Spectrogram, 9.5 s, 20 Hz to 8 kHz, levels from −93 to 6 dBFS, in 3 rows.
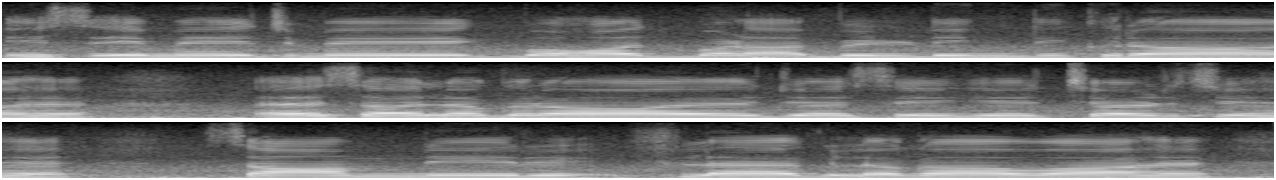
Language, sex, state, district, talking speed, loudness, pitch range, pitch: Hindi, male, Bihar, Kishanganj, 145 wpm, -12 LUFS, 225-235 Hz, 230 Hz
